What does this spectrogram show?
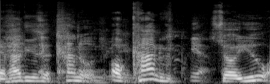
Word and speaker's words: kanun: What is a kunan? That sounds like a fruit you get at the grocery store. How do you say it? Wait a minute. How do you say it? Kanun.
